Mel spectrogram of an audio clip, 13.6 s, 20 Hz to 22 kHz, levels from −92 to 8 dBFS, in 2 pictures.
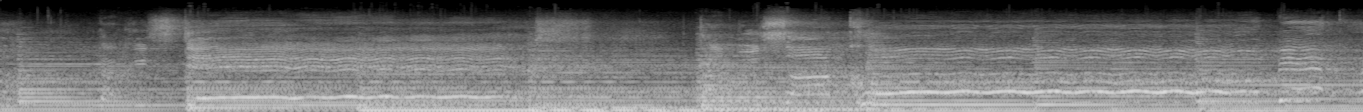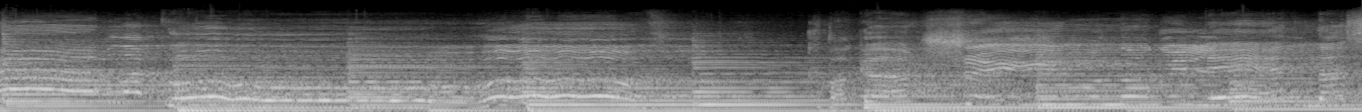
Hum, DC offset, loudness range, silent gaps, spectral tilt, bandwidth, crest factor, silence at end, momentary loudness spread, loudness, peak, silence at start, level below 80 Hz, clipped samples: none; under 0.1%; 3 LU; none; -5.5 dB/octave; 13 kHz; 12 dB; 0 s; 5 LU; -14 LUFS; -2 dBFS; 0 s; -24 dBFS; under 0.1%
